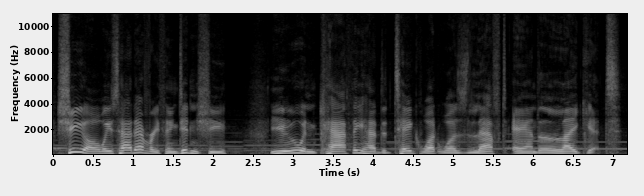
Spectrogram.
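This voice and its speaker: A man's voice: fairly high pitch, slow, soft background music. An actor playing the Whistler, an all-knowing male narrator who taunts a jealous woman in a radio drama. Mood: taunting. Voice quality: insinuating, taunting.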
